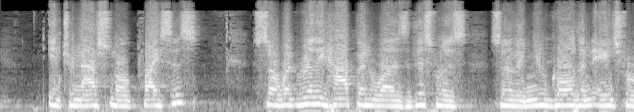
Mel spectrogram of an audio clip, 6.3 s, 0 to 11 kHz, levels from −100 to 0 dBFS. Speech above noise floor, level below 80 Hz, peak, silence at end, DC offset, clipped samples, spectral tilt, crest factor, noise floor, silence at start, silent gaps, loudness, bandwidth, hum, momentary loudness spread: 23 dB; -26 dBFS; 0 dBFS; 0 s; 2%; 5%; -4 dB/octave; 4 dB; -26 dBFS; 0 s; none; -4 LUFS; 11 kHz; none; 7 LU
